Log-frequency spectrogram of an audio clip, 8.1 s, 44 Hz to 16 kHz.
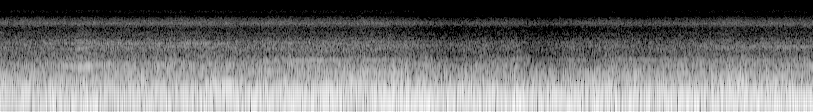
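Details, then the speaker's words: Mercury 50 hp three-cylinder outboard on a pontoon boat, after a rough idle and stalling fix, in neutral following a run above 4,000 rpm: deep, steady thrum with no misses. All three cylinders are firing; the fault was possibly a spark plug wire. "sounds solid yeah sounds like all three are running yeah"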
